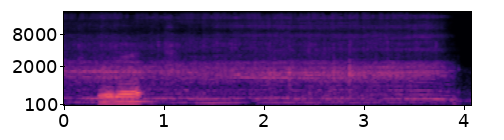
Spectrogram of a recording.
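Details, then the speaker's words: Untested secondhand HO scale model locomotive on track runs with a harsh, raspy grinding drone under the motor whine and stops intermittently; motor or drive is binding and needs to be taken apart. "let's turn that off that's a god-awful sound right there all right so that definitely needs to be taken apart and looked at"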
